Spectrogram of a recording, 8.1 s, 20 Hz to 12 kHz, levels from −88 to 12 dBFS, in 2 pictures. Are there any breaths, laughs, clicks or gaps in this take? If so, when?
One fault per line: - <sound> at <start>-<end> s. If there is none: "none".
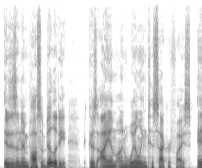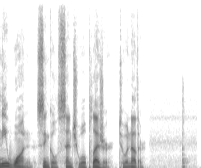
- tap at 7.7-7.9 s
